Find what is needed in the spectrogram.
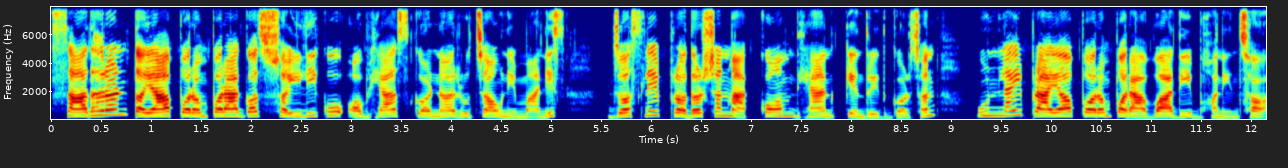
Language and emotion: Nepali, neutral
